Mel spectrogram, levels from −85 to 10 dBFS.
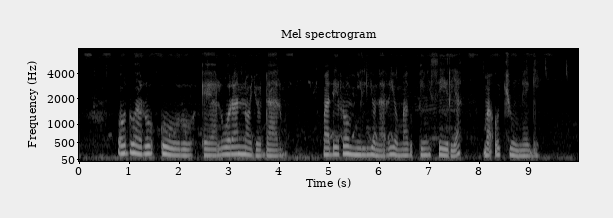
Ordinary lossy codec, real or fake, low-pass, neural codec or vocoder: none; real; 7.2 kHz; none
